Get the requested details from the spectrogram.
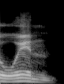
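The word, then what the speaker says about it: when: তো এখানে হোয়েন দ্বারা, হোয়েন উচ্চারণ করবে না, এটা বলতে হবে ওয়েন।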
